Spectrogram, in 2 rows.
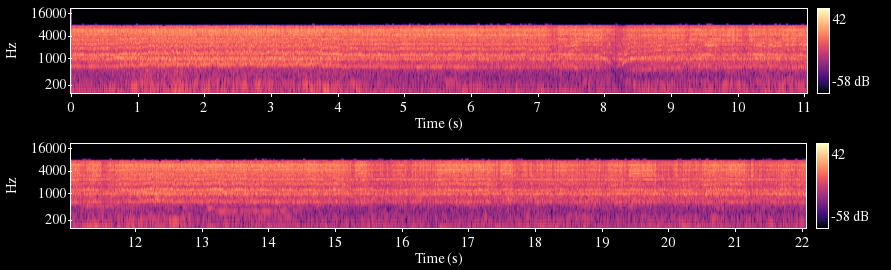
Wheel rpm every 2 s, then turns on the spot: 160, 160, 160, 150, 140, 160, 160, 160, 160, 160, 160.
none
